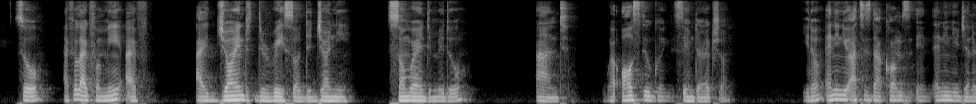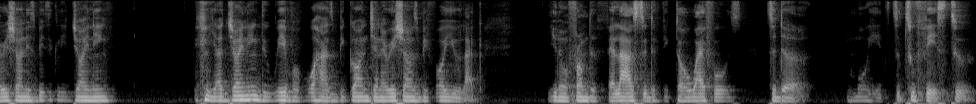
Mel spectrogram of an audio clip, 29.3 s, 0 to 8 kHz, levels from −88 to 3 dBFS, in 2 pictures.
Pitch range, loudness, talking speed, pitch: 100-115 Hz, -26 LUFS, 140 wpm, 105 Hz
